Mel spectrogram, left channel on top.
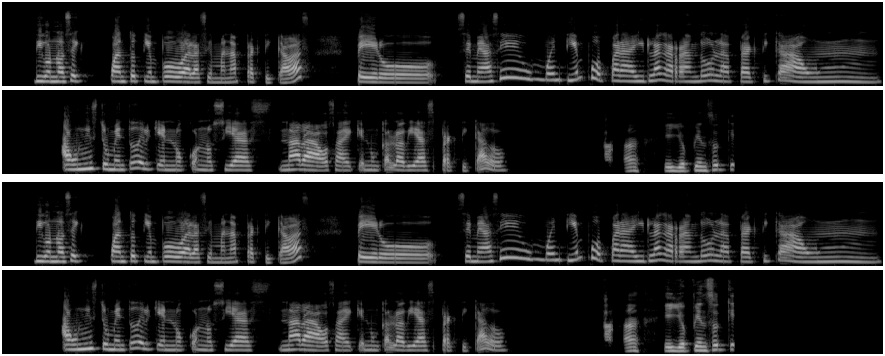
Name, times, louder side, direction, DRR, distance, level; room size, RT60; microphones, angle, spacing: voice 1, 0.3-3.1 3.6-4.3 4.6-8.8 9.4-13.9, left 1 dB, 10° left, 3.9 m, -28 dB
voice 2, 14.8-15.2 15.4-16.1, right 3 dB, 85° right, 1.5 m, -29 dB
open air
head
